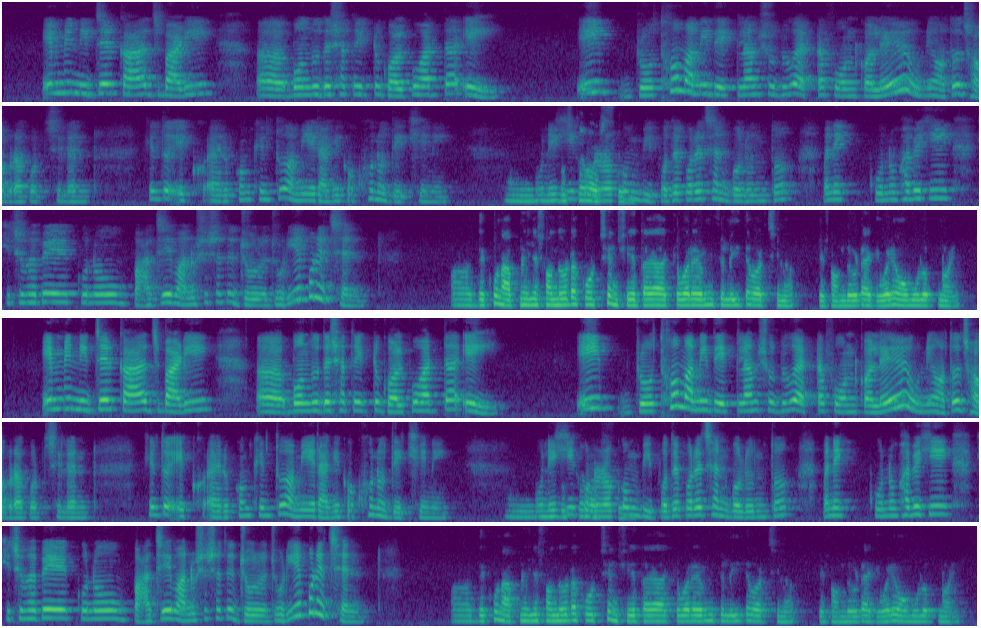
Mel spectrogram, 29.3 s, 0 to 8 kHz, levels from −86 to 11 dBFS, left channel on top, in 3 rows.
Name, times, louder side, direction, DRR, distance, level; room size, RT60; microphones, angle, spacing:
voice 1, 0.4-5.0 5.7-11.0 11.2-14.2 15.1-18.2 18.5-23.2, right 4 dB, 80° right, 0.8 m, -27 dB
voice 2, 14.8-16.0 24.0-29.1, left 4 dB, 70° left, 0.4 m, -23 dB
8.1 x 4.1 x 5.9 m
head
